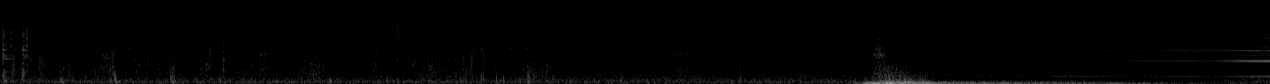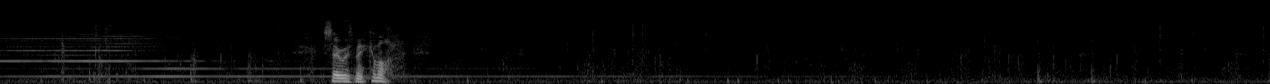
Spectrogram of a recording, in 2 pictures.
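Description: Footsteps shuffle softly on a gritty floor.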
